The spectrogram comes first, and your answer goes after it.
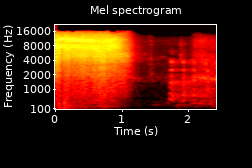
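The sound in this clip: A voice imitating a snake's hiss: one loud, steady hissing breath lasting about a second that fades out, followed by a brief pause and softer, quieter vocal sounds.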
